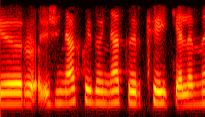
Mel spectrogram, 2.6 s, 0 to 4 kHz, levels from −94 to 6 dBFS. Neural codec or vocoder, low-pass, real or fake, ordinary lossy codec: none; 3.6 kHz; real; MP3, 32 kbps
